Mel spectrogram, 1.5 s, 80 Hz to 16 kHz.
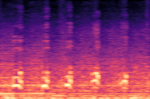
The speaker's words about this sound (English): By the way, listen. Camry V6, like that. That was only second, now it's third.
